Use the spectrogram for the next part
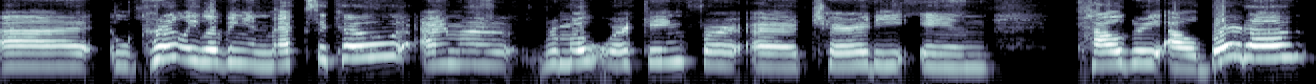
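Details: Adult woman speaking; typical speech.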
